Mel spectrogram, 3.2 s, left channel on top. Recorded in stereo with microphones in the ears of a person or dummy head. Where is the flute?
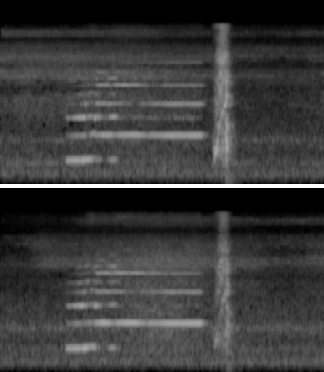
30° right (ahead or behind), 0.6 m.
